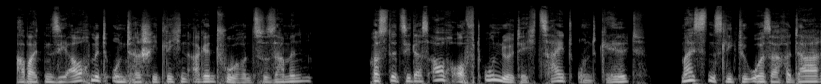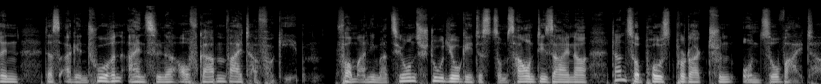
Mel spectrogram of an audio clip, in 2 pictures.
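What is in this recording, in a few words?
German, male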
